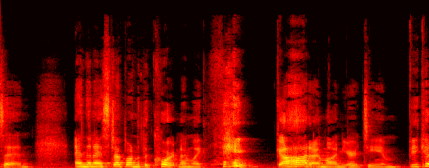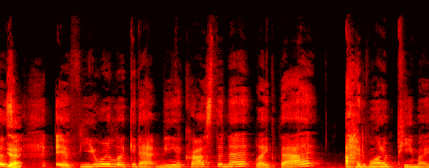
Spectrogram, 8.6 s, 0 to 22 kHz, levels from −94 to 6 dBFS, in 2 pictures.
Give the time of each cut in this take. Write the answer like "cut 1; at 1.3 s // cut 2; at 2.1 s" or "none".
none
